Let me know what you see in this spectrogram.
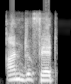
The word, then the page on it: underfed: Indian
